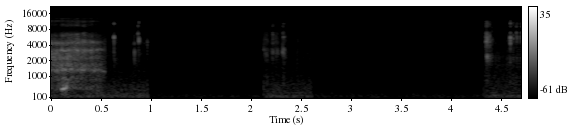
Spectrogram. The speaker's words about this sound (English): Do you know why I try to remember to do that and like shuffle the cards like that? Because sometimes people pay real attention to breaks so they can try to figure out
